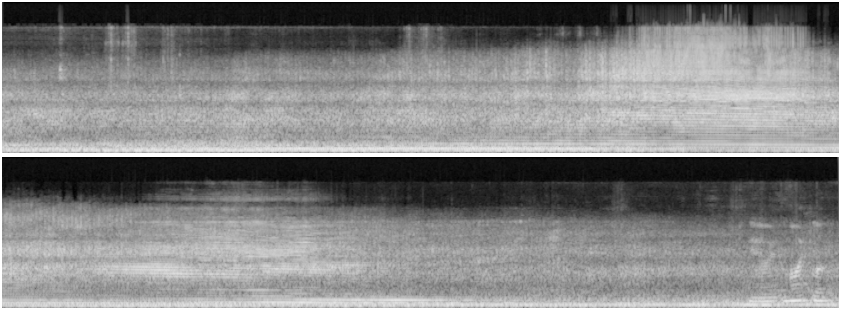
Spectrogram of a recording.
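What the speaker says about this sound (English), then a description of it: "listen to this, the sound of the Grumman Avenger, the largest single-engined aircraft to come from the Second World War" A Grumman Avenger, the large single-engine WWII aircraft, passes at an airshow with a loud, throbbing propeller roar that swells to a peak and fades, while a commentator talks over it throughout.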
